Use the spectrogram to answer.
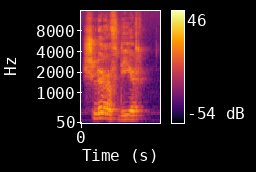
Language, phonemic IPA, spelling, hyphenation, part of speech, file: Dutch, /ˈslʏrf.diːr/, slurfdier, slurf‧dier, noun, Nl-slurfdier.ogg
- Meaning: an animal of the order Proboscidea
